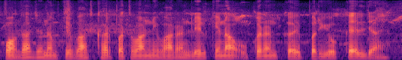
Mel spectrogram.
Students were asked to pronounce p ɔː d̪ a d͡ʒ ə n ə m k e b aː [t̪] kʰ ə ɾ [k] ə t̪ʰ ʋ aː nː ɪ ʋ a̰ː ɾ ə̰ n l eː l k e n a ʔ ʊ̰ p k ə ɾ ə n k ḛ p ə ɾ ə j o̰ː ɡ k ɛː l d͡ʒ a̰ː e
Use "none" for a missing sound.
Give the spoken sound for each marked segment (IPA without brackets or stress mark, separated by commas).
d̪, p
